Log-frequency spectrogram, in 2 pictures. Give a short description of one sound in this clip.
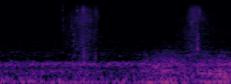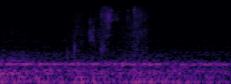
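Footsteps fall slowly on a hard floor.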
